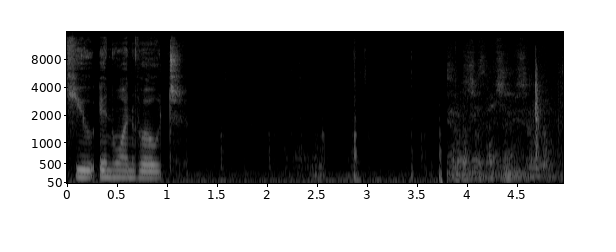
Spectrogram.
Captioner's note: speaking french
